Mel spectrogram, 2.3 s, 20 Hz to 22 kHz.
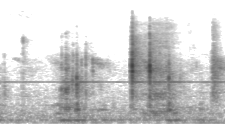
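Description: A few small clicks in quick succession about a second and a half in, from tweezer probes being set on a capacitor on a circuit board and the test button of a handheld BSIDE ESR02 Pro component tester being pressed.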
